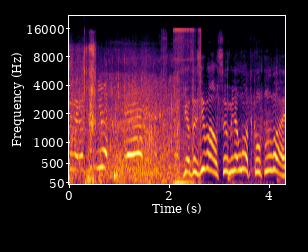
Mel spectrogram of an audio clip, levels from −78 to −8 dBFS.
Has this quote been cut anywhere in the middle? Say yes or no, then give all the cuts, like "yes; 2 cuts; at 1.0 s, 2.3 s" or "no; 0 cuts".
yes; 1 cut; at 2.2 s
